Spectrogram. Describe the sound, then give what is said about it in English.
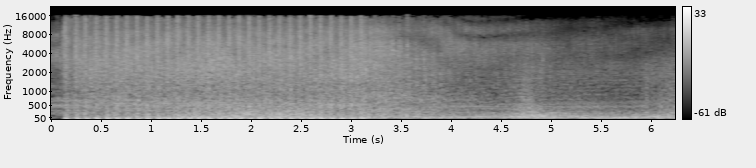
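A loud, rapid burst of aircraft machine-gun fire, including tracer and incendiary rounds, rattles for about three seconds as a plane strafes an aircraft on the end of a tarmac, then gives way to a heavy roaring engine drone. No one speaks. “And watched, saw with their own eyes the plane pulled out of the hangar onto the end of the tarmac, and then a bunch of guys jumped up on it and poured gasoline all over it, cleared it, and then they look up, this plane just unloads on it.”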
